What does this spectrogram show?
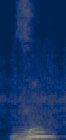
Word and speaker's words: vous: Vous, you, formal. So I don't pronounce the S.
